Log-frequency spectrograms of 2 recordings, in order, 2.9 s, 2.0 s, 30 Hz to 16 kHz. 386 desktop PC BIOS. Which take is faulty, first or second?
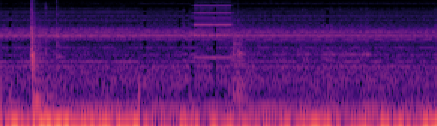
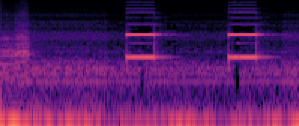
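second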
